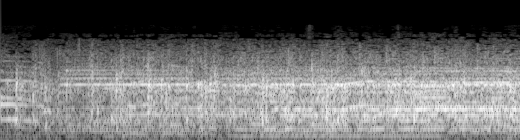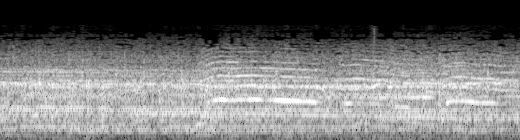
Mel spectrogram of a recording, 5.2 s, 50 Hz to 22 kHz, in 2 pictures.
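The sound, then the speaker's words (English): Fans in Oskaloosa in 1961 cheer and shout continuously for bandmaster Carl King while car horns honk in sustained, overlapping blasts, forming a loud, dense wall of celebratory noise throughout. “A year later, fans in Oskaloosa showed their respect by cheering and honking their horns.”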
